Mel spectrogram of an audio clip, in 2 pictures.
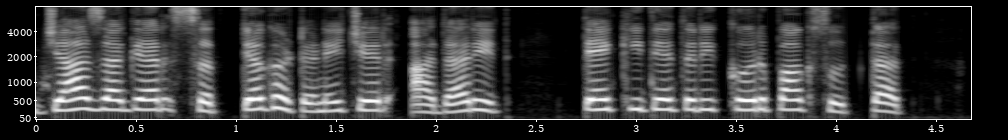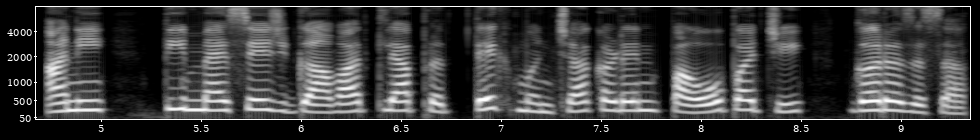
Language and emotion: Goan Konkani, neutral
